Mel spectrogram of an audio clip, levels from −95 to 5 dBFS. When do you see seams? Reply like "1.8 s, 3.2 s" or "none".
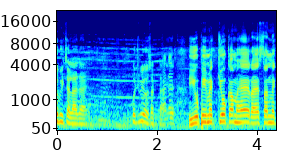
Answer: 2.4 s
